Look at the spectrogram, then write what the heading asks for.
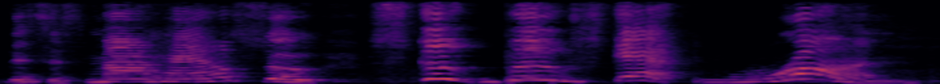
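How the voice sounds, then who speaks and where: A woman voicing a cranky, bossy old female witch in a storybook reading, shouting and screeching. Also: high voice, very animated, very slow, distant mic, pitched above the performer's own voice, heavily acted.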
